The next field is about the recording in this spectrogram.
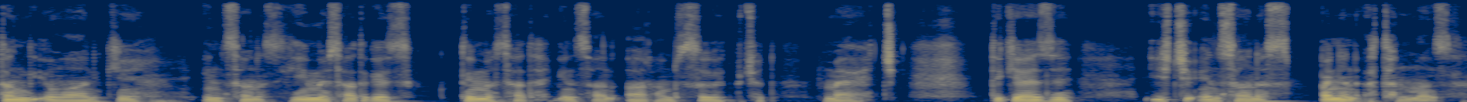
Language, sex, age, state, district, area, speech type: Kashmiri, male, 30-45, Jammu and Kashmir, Budgam, rural, spontaneous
